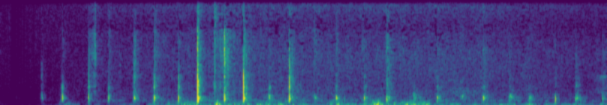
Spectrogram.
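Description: Friesian horse's hooves clip-clopping at a walk on an asphalt road, an even beat of about three strikes a second, starting just under a second in and loudest a few seconds in before easing off a little.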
